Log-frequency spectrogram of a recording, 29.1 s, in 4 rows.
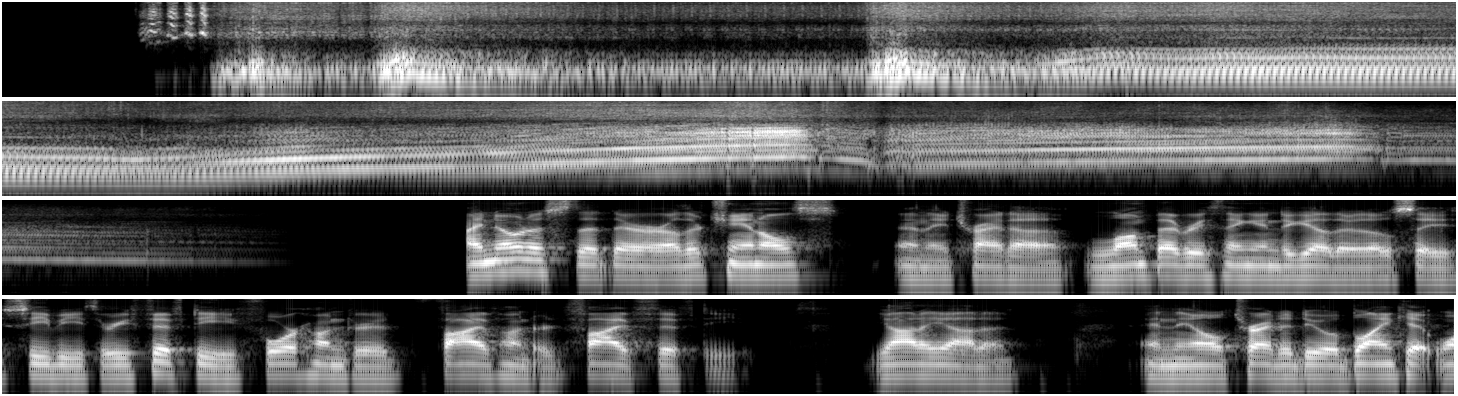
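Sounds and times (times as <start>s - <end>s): motorcycle engine revving and accelerating: 0.7s - 15.8s.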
